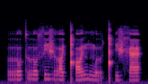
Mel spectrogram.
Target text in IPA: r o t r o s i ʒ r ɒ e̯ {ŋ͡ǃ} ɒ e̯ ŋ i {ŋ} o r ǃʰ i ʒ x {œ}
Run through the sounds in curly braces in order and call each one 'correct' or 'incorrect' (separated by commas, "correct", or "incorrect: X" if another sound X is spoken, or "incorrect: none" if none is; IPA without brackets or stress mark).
incorrect: ǃʰ, correct, incorrect: æ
